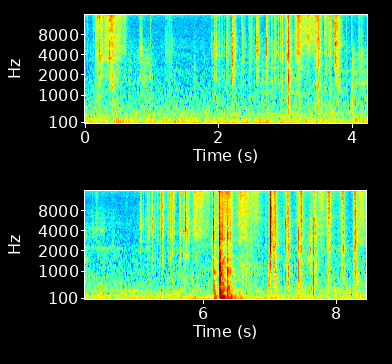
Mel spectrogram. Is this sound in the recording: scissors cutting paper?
yes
